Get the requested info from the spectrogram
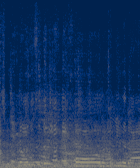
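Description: Voices talking and chattering, with no distinct non-speech sound standing out.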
